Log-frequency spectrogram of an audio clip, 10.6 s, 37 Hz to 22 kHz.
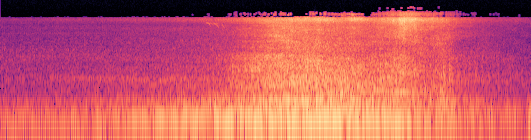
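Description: Northern Ireland Railways Class 3000 diesel multiple unit approaching and running past: a low engine hum builds over the first few seconds. Loud rushing wheel-on-rail noise then peaks around the middle and dies away near the end as the train moves off.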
